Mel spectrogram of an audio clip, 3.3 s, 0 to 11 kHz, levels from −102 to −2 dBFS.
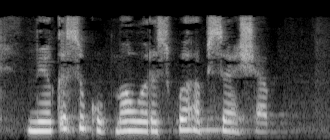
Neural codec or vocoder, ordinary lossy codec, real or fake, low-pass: none; MP3, 48 kbps; real; 7.2 kHz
